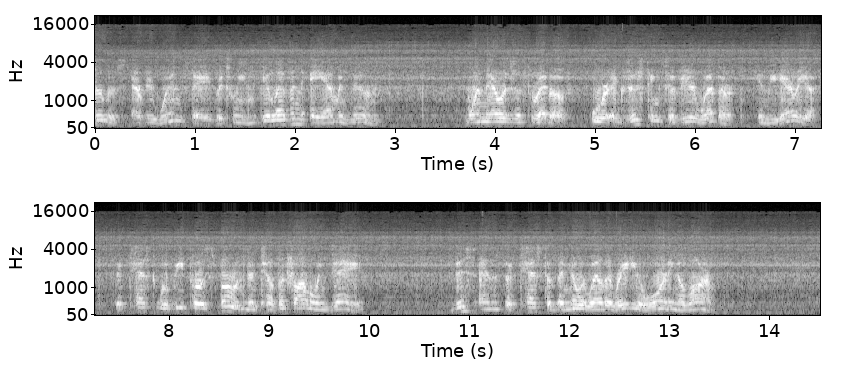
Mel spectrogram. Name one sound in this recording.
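A man talks over a crackly two-way radio loudspeaker.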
